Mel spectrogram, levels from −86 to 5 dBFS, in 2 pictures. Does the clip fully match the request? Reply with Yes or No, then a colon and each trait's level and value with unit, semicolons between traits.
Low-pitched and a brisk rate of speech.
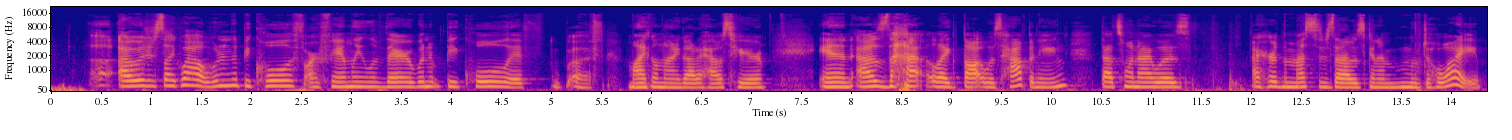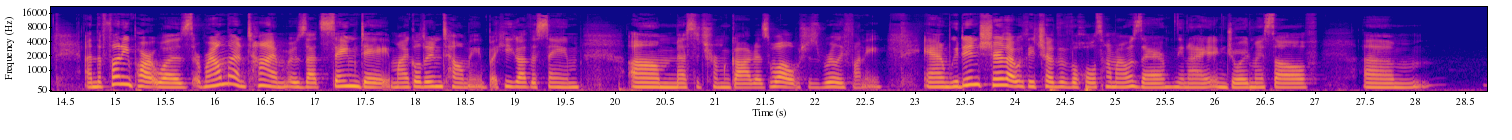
No: high, 215 Hz; fast, 210 wpm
